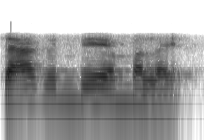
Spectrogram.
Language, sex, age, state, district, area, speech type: Bodo, female, 60+, Assam, Udalguri, rural, conversation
